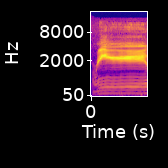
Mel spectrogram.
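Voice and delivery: long, sustained horn buzz; imitated vuvuzela drone. Preacher mimics World Cup horn noise, droning.

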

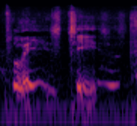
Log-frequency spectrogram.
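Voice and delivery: very high, very soft squeaky plea; desperate prayer. Retold or imitated. Praying for the ring to fit, tiny high plea. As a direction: beg heaven in a tiny voice. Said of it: "I'm just like".

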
